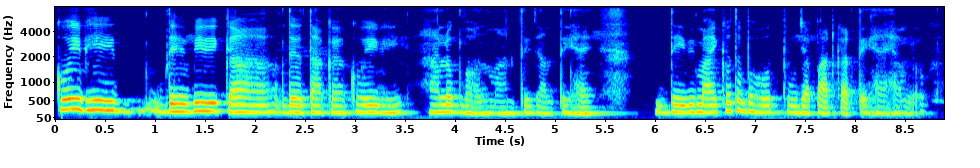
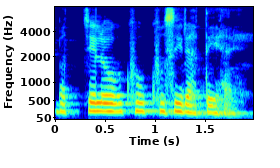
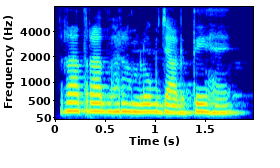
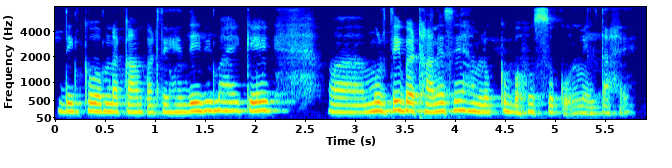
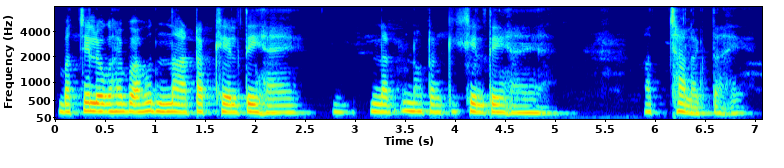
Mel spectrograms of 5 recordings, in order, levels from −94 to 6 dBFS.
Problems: none marked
